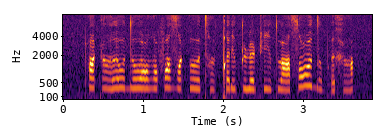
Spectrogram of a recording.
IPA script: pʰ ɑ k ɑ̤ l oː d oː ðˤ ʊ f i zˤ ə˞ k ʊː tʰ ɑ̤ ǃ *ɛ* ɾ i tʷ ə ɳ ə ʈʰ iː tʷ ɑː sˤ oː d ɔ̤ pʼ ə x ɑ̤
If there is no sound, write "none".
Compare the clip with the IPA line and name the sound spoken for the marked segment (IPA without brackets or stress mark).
ə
